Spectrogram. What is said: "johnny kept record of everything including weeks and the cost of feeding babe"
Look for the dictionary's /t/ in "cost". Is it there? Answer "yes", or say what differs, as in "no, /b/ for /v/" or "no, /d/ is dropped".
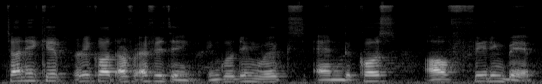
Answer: yes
